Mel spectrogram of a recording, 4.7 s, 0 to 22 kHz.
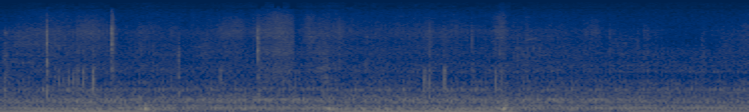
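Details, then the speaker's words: Power steering held at full lock, engine running steady and low with no pump whine or groan after adding a power steering additive, following about 15-20 km of driving; the loud hum at full lock is gone. "никакого гол и вообще он пропал если даже вот руль закручивать до конца и держу даже в таком случае нету вообще никакого гол"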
